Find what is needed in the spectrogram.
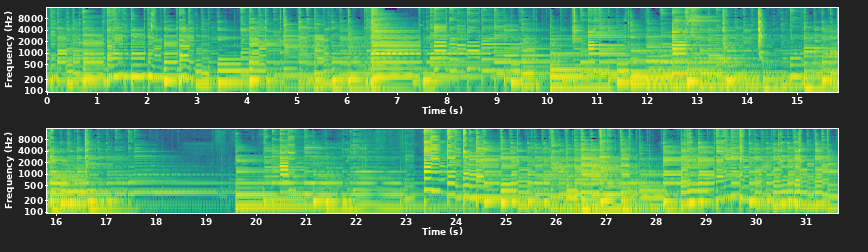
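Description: Bourgeois OM cutaway acoustic guitar with a torrefied Adirondack spruce top and Indian rosewood back and sides, played fingerstyle: a continuous run of picked notes and chords. A little past halfway a chord is left ringing and fading for about three seconds before the playing resumes.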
